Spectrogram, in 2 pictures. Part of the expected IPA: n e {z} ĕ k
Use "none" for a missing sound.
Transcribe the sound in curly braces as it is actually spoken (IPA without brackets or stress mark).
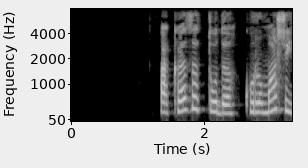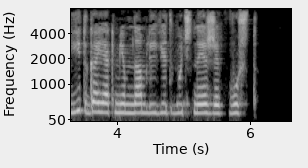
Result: ʒ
